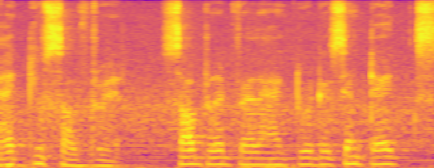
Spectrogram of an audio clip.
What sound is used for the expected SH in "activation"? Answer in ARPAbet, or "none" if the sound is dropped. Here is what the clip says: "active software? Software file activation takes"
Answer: S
